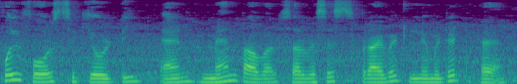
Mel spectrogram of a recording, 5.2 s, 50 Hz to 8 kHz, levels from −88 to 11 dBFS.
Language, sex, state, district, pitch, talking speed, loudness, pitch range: Hindi, male, Uttar Pradesh, Lalitpur, 135 Hz, 95 wpm, -18 LUFS, 130-155 Hz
